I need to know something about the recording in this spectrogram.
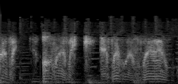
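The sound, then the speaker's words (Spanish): A person does a raspy, nasal Donald Duck voice imitation, quacking speech in several quick bursts with strained, buzzy tone, fairly loud. “A ver, que lo hace usted muy bien, el Pato Donald.”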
